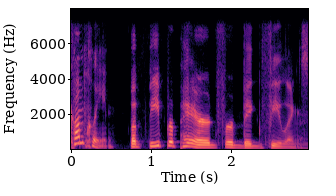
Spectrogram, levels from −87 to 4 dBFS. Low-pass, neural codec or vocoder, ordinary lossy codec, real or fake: 7.2 kHz; none; Opus, 64 kbps; real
